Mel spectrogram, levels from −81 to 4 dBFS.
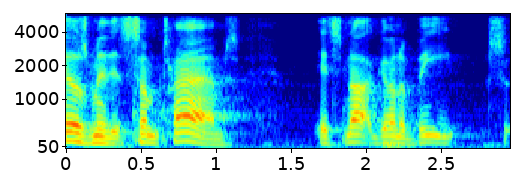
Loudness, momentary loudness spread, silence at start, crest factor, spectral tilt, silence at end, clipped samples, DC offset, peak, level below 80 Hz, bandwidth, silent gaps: -24 LUFS; 14 LU; 0 s; 18 dB; -7.5 dB/octave; 0 s; under 0.1%; under 0.1%; -4 dBFS; -56 dBFS; 5.8 kHz; none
